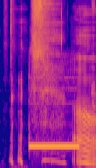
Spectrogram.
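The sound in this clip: A plain telephone ringback tone with no melody, heard while a call is being placed: a single steady low-pitched tone lasting about a second, with voices talking before and over it.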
